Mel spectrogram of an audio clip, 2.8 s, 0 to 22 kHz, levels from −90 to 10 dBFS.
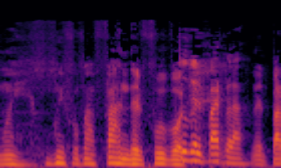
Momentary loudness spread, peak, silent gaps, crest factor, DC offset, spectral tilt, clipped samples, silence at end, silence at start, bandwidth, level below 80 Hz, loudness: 9 LU; -10 dBFS; none; 16 dB; under 0.1%; -7 dB/octave; under 0.1%; 0 s; 0 s; 13 kHz; -54 dBFS; -28 LUFS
